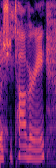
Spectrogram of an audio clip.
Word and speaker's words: Shatavari: I was saying Shatavari, so I'm glad I heard you say the proper pronunciation. So Shatavari.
